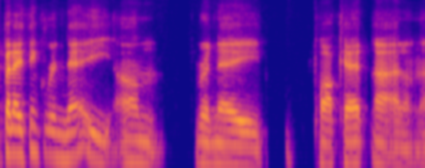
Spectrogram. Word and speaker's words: Paquette: But I think Renee Paquette. I don't know how to. No, I think you said actually right.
